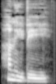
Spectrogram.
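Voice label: "honeybee", British English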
